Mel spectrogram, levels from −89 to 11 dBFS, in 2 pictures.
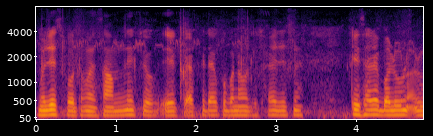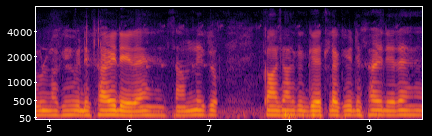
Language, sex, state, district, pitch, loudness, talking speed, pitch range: Hindi, male, Madhya Pradesh, Umaria, 120 Hz, -19 LUFS, 235 wpm, 115-120 Hz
